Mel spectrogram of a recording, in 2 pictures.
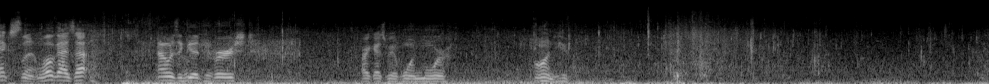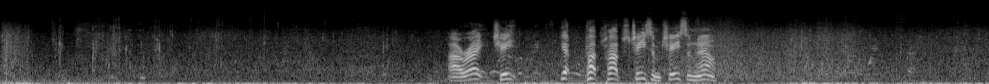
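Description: Shallow water washes and splashes over rocks.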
